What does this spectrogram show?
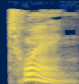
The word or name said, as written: twang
